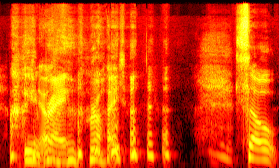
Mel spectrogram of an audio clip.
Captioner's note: laughs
